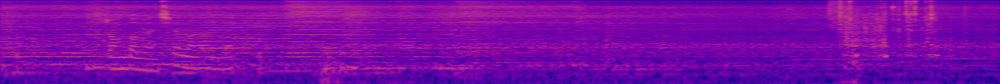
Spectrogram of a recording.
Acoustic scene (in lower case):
cafe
